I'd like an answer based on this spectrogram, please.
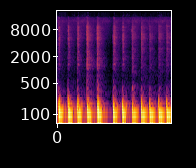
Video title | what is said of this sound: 🐇 Rust game dev: multiplayer bug making🐇 | There isn't really much in terms of like movements or such. There is no rattling.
